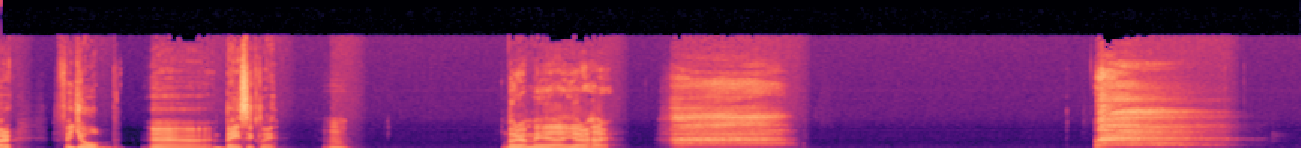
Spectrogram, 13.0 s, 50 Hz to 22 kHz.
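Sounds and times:
speech: 0:00.0 - 0:03.6, 0:05.0 - 0:06.9
deep breaths in and out: 0:06.6 - 0:08.1, 0:11.0 - 0:12.8.

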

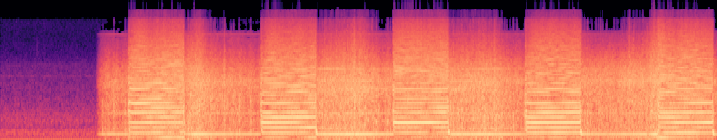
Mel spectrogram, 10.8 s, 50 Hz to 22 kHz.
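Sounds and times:
harsh buzzing tone from a shortwave AM radio station: 0:01.5 - 0:10.7.

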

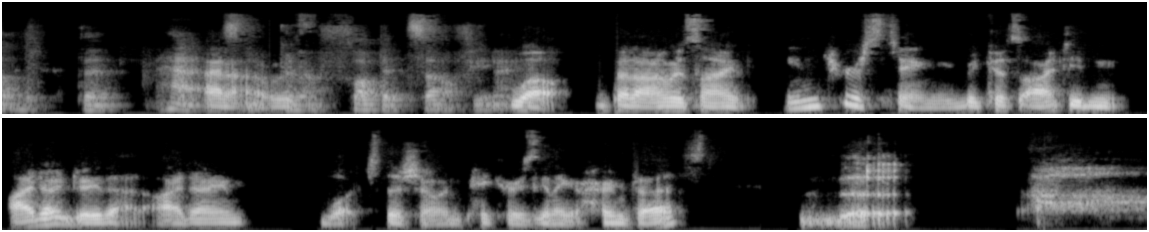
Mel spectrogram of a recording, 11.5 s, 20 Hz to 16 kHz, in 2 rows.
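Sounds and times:
speech: 0:00.4 - 0:11.1
burp: 0:09.7 - 0:10.4.

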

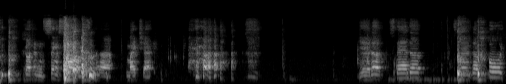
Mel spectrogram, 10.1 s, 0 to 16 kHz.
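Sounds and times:
speech: 0:00.5 - 0:03.2, 0:03.8 - 0:05.2, 0:07.2 - 0:10.1
person coughing: 0:01.2 - 0:02.0, 0:09.1 - 0:09.9
laughter: 0:03.8 - 0:04.9.

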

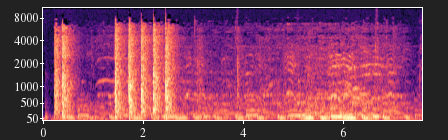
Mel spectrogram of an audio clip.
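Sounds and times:
gun fired into the air by a man to break up a fight: 0:00.2 - 0:00.8, 0:01.4 - 0:02.8
noisy crowd talking and shouting: 0:00.6 - 0:07.5.

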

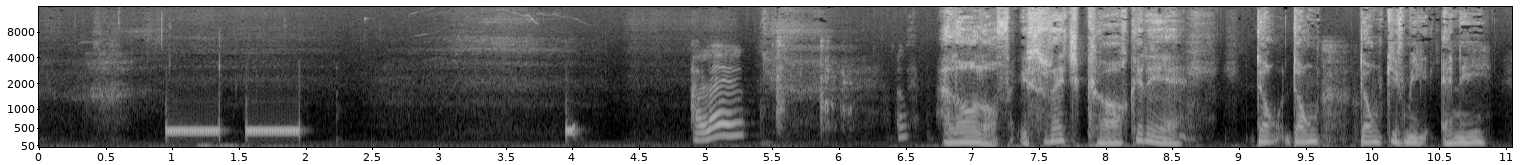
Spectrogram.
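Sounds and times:
telephone ringing tone on an outgoing call: 0:01.0 - 0:02.0
speech: 0:04.9 - 0:05.6, 0:06.4 - 0:11.0.

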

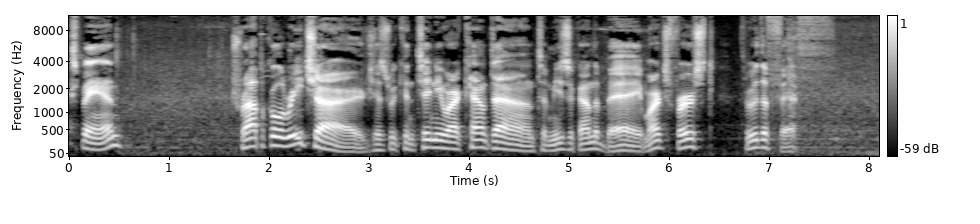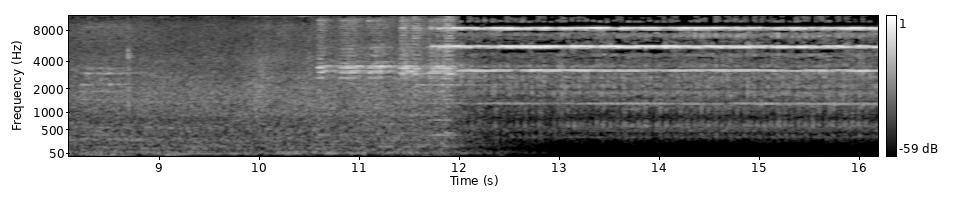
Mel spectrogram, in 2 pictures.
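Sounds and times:
speech: 0:00.0 - 0:00.7, 0:01.7 - 0:07.5
alarm clock ringing with a shrill continuous tone: 0:11.7 - 0:16.1.

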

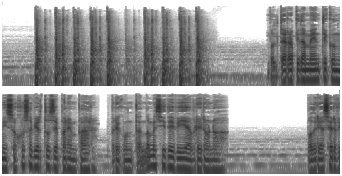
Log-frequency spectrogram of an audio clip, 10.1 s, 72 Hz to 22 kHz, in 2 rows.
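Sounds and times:
knocking on the door of a room: 0:00.5 - 0:03.2
speech: 0:04.0 - 0:08.6, 0:09.6 - 0:10.1.

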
